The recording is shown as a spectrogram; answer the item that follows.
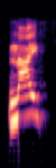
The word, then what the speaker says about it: knife: words 3ක් collect karagamu knife akuru wenas k akurak enawa knife kiyala NIFE වලට අමතර K අකුරක් කියලා. ඔක knife නෙමෙයි knife කියලා කියන්නේ K අකුර අපි දානවා silent letter එකක් විදියට.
